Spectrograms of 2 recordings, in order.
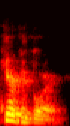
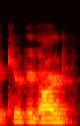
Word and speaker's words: Kierkegaard: It's actually more like you kind of swallow all your your vowels.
